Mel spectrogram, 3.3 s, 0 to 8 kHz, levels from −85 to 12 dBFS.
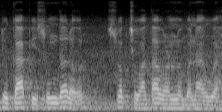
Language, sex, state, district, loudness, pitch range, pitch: Hindi, male, Gujarat, Gandhinagar, -17 LUFS, 115-130 Hz, 125 Hz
